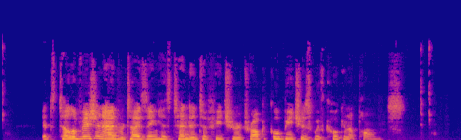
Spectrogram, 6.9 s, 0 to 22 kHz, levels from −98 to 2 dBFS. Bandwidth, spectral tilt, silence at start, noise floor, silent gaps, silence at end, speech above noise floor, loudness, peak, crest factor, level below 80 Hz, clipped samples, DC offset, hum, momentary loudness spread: 15.5 kHz; -3 dB/octave; 0.65 s; -83 dBFS; none; 0.45 s; 56 dB; -26 LUFS; -8 dBFS; 20 dB; -72 dBFS; under 0.1%; under 0.1%; none; 15 LU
